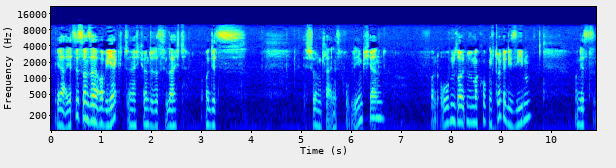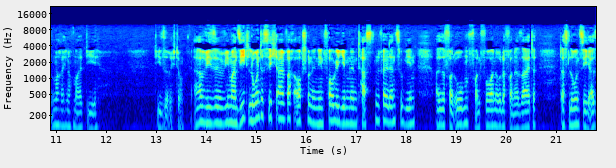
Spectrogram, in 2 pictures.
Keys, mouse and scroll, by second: 0.2-3.0 middle drag, 4.7-5.1 scroll down 1, 5.1 middle click, 6.3 scroll down 1, 6.5 scroll up 1, 6.8 middle click, 8.9 KP_7, 11.5-14.3 drag.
